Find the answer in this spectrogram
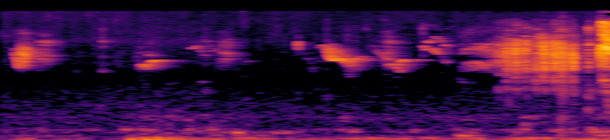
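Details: Cut-throat finches fighting for their share at a garden feeder in suburban Pretoria, South Africa: quick, thin chirps and slurred tweets in a rapid series, ending in a brief flurry of louder, scratchy notes over low traffic-like hum.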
